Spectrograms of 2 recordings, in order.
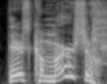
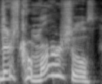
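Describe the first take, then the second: First: Said in the usual way. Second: Commercials? pitched high in disbelief; a stunned there's commercials?; incredulous question. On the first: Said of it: "He goes". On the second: Retold or imitated. Son hears of the ad, asks high and stunned. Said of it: "I said".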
